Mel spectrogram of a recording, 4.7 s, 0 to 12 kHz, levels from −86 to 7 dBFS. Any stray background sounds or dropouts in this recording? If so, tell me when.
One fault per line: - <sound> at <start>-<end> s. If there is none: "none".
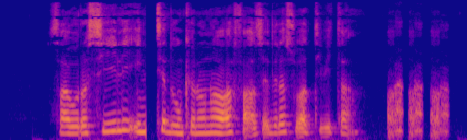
- dropout at 1.5-1.6 s
- laugh at 3.9-4.5 s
